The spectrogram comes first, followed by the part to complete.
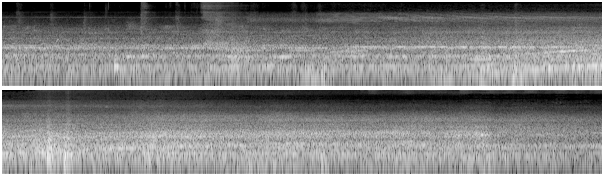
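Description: Baltimore Metro subway train pulling out of the station. Its motors whine and rise in pitch as it speeds up, over a steady rumble of wheels and cars that is loudest about halfway through as the cars go past.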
